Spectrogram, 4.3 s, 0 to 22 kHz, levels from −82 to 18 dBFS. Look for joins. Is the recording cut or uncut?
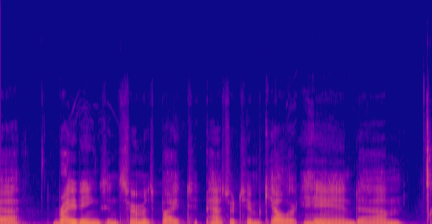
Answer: cut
